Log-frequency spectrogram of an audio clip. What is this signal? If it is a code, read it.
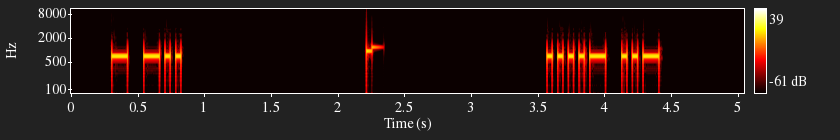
Morse code, heard as a keyed tone, about 30 wpm, 700 Hz. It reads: T D 4 U
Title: Two Challenging Letter-Number Combinations 30wpm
